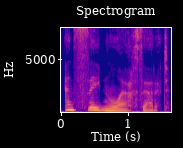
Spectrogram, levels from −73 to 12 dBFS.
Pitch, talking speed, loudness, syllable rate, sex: 190 Hz, 180 wpm, -14 LUFS, 3.9 syllables/s, female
